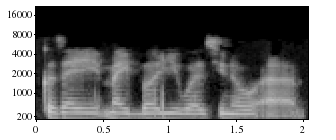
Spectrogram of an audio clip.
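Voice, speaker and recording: A woman's voice: sits low, very animated, moderate pace, no echo, dull audio. A woman in her thirties from France with a French accent, telling her story as an interview guest, hesitant and full of fillers. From France, near Paris. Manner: hesitant, many fillers and restarts. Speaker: podcast guest.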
